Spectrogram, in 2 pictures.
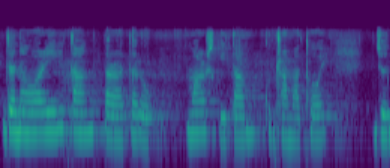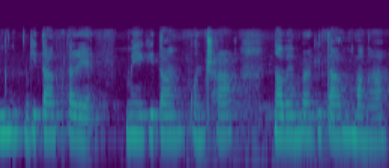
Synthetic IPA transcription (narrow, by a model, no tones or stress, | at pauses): d͡ʒɐnawaɾitaŋtɐɾatɐɾuk̚maɾsɡitaŋkuntʰamatʰoj | d͡ʒunɡitaŋtaɾe | meɡitaŋkuntʰɾanobembɐɾɡitaŋmaŋa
